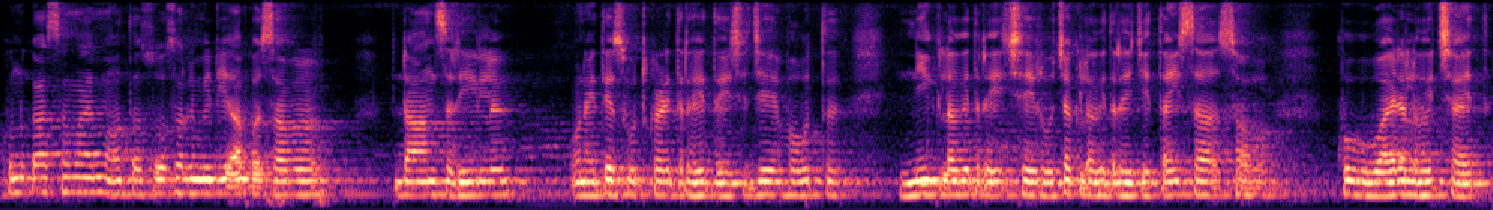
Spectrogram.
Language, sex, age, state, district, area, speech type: Maithili, male, 30-45, Bihar, Madhubani, rural, spontaneous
